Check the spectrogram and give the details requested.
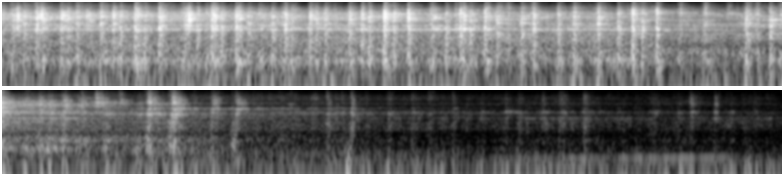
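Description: Wheels of a passenger train's coaches clacking over rail joints as the carriages roll past. The clatter fades from about eight seconds in as the end of the train pulls away.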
